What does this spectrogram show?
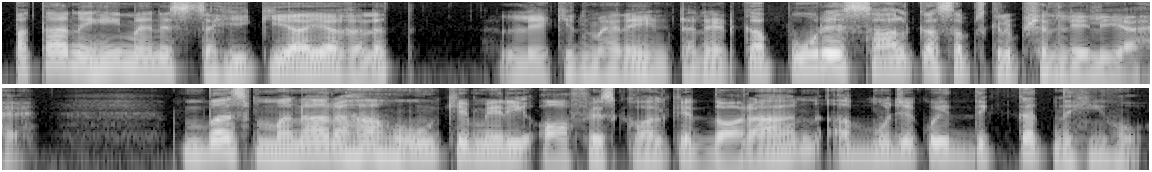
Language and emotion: Hindi, fearful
